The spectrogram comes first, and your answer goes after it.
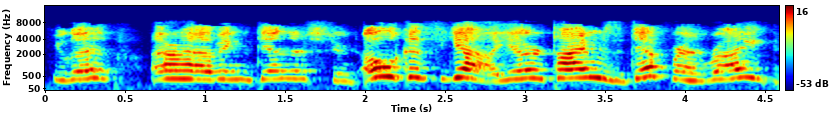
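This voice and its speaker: A woman's voice: extremely high pitch, a little slow, bright, forceful tone, heavily acted. A woman voicing a sweet, eager little girl puppet in a live puppet show, with childlike, hesitant, simple phrasing. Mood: chatty, curious.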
